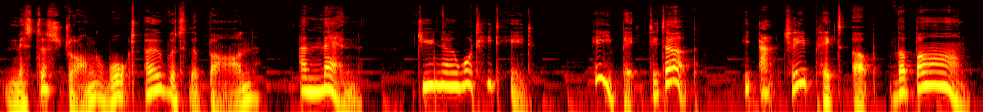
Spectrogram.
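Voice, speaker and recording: A man's voice: sits high, huge pitch swings, slow pace, gravelly, husky, faint music behind. A man with a British accent reads a children's storybook aloud dramatically, putting questions to his young listeners. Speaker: storybook reader.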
